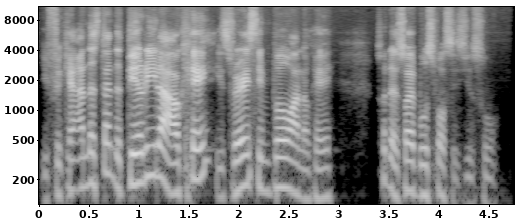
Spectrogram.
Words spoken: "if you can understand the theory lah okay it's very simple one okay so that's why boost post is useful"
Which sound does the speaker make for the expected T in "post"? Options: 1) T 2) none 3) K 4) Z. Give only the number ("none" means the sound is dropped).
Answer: 2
